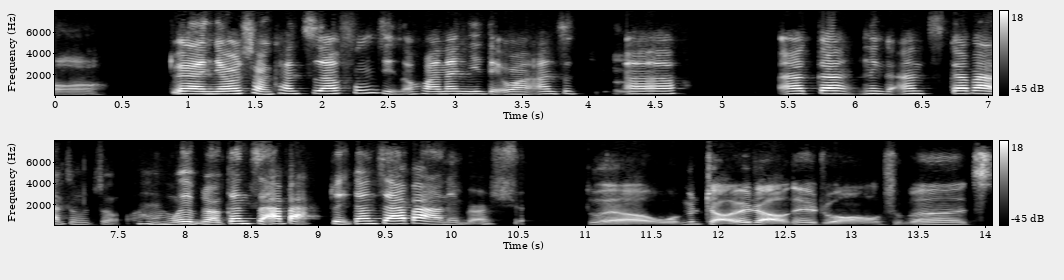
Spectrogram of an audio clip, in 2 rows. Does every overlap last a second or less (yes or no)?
yes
